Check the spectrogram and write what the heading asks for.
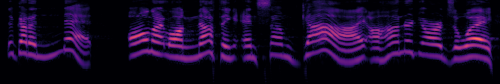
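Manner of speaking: rising, emphatic preaching build. Acted. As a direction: drive the point home to the congregation. Preaching at full force.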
